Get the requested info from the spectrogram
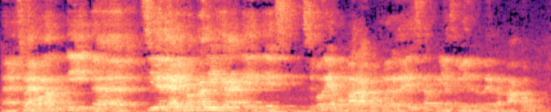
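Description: An older man from Italy with an Italian accent, giving a seminar lecture in halting speech, searching for words and chuckling now and then. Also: fairly high pitch, bright, forceful tone. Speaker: guest lecturer. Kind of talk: academic seminar talk. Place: classroom hall with projector screen. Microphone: far camera in the audience. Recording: echoey room, distant, noisy camera.

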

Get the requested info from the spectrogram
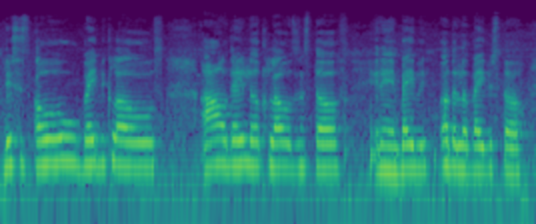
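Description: A woman's voice: mid-range voice, completely flat delivery, moderate pace, a little mellow, slight background noise. A young woman with a Southern US accent, a single mother chatting loosely through a home cleaning vlog and scolding her kids. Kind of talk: casual home vlog chat. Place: apartment living room and kitchen, indoors. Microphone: handheld phone camera.

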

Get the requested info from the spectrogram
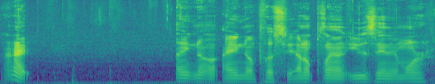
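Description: A man's voice: fairly low pitch, completely flat delivery, quick pace, sharp tone, slight background noise, rough recording. A man giving casual, offhand, profane let's play commentary on a video game. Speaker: gamer commentating a playthrough.

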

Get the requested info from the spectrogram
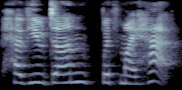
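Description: A woman's voice: high voice, fairly even intonation, unhurried, sharp tone, voice pushed up. A woman voicing a wary father in a storybook reading, polite but insistent and a little impatient.

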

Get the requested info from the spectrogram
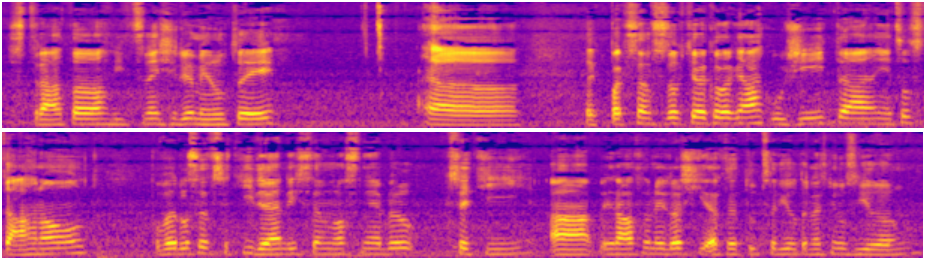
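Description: Halting young man, fairly even tone. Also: on the high side, a little hiss or hum. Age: 20s. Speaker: mountain bike racer recapping a race. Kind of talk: casual vlog recap. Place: outdoor wooden deck in the mountains.

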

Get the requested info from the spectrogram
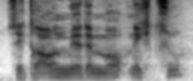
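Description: A man's voice: medium pitch, unhurried, fairly bright tone, close to an everyday voice. A man playing a vain, prickly writer in a radio play, curt and sardonic in manner. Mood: mocking. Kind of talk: 1980s radio play acting.

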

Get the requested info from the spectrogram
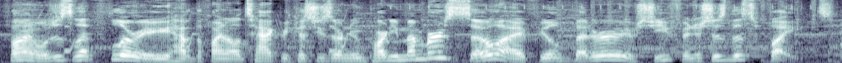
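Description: A man's voice: fairly high pitch, expressive, fairly quick. A man giving casual gameplay commentary as the host of a let's play. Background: game music.

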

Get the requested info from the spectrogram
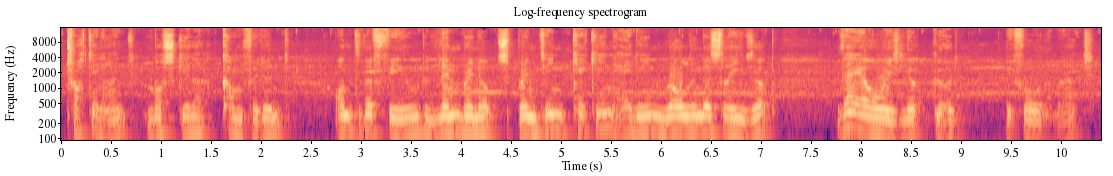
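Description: An actor playing a wistful middle-aged football supporter, musing to himself in a radio play. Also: male voice, medium pitch, little pitch movement, measured pace, warm tone, slight background noise, lightly acted, poor audio. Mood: admiring. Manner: reflective, talking to himself.

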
